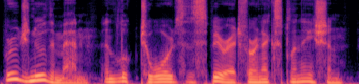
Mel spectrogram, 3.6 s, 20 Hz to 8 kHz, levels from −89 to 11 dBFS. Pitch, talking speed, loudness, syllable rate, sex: 110 Hz, 200 wpm, -16 LUFS, 5.5 syllables/s, male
